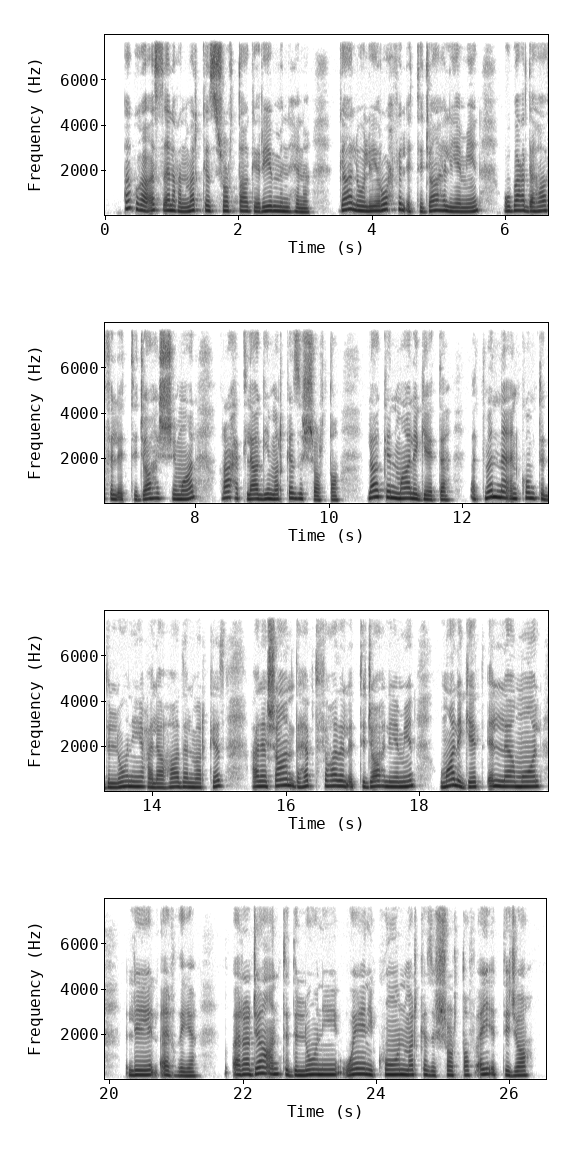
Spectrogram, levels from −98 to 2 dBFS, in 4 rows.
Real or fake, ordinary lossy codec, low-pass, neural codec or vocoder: real; none; none; none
